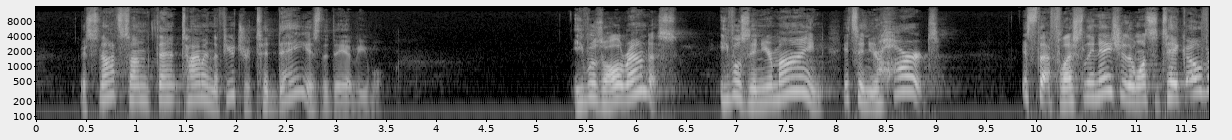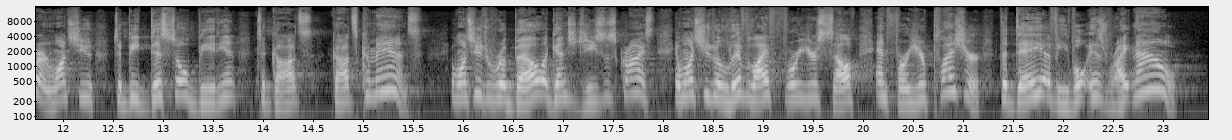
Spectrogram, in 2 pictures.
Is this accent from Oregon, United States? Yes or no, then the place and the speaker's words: yes; Oregon, United States; I'm a Northwest guy. I grew up in Oregon.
